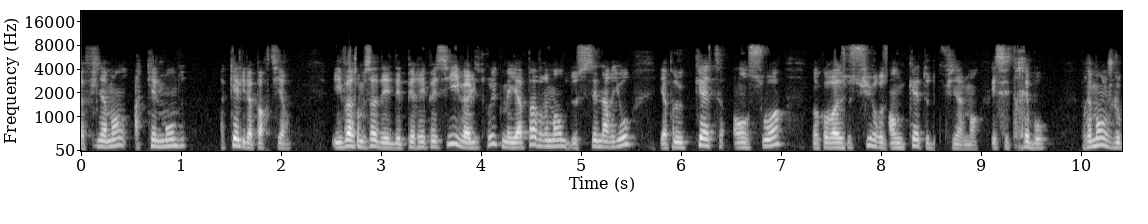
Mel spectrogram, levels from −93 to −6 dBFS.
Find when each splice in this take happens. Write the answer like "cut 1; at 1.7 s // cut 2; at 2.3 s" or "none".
cut 1; at 1.6 s // cut 2; at 2.7 s // cut 3; at 3.9 s // cut 4; at 4.8 s // cut 5; at 5.9 s // cut 6; at 7.6 s // cut 7; at 8.0 s // cut 8; at 8.5 s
